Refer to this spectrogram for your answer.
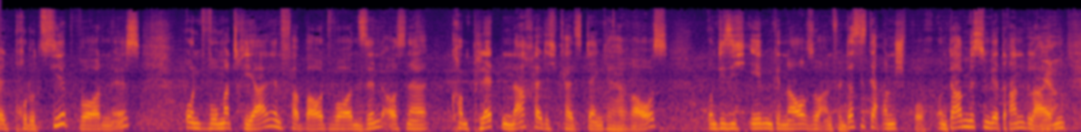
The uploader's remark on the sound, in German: Auf dem diesjährigen Greentech Festival in Berlin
